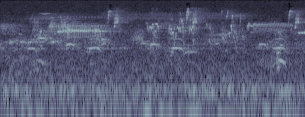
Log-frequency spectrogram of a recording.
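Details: Yellow warbler (Setophaga petechia) singing in spring among fresh green leaves in Alberta, Canada: bright, high, sweet whistled notes in quick bursts, with other faint chirps and soft outdoor noise behind.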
